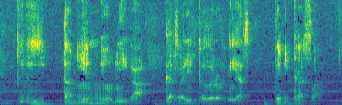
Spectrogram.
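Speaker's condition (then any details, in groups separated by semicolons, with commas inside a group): Total laryngectomy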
